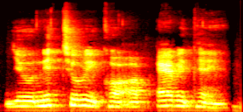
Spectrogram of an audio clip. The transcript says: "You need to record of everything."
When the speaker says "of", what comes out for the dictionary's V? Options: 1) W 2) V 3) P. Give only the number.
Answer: 3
